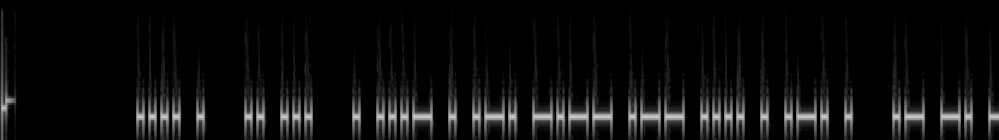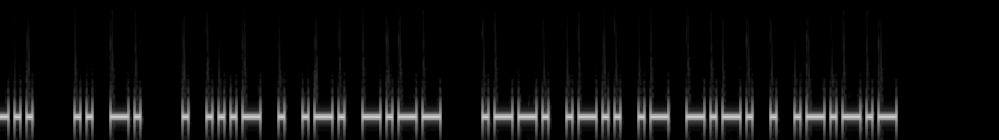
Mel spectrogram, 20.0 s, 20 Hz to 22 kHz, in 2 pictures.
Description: Morse code, heard as a keyed tone, about 21 wpm, 700 Hz. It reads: HE IS EVERYWHERE AND IN EVERY PLACE.
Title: Sentences from Top 1600 Words 20wpm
